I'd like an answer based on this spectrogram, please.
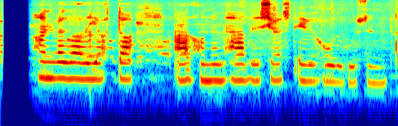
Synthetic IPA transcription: hanːvɛɾðaðɪjœht̪aaðhɔnːʏmhavðɪsjɛst̪ɪvɪɾhoːwðʏhuːsʏnm

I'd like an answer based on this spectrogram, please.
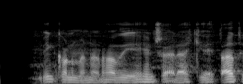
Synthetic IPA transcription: viŋkʰɔnmɛnːa̰ɾ̥havðɪɛhɪnsva̰a̰ɾɪɛhcɪðeht̪aðt̪

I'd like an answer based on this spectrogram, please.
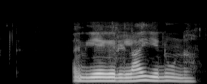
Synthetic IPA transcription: ɛ̰njɛɣɛɾilaːjɪnuːna

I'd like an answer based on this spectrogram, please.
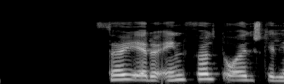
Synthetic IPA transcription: θœɥjɛɾʏʔejnfœlt̪ɔɣœɥðscɪlj

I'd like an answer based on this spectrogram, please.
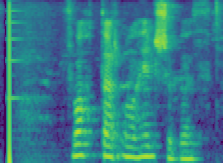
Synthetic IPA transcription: θvɔht̪aɾɔɣɦejlsʏpœːθ

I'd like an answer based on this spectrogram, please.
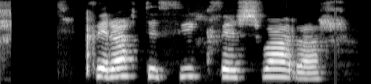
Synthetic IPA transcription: kʰvɛɾɛft̪ɪɾ̥θviːkʰvɛɾsvaːɾaɾ̥

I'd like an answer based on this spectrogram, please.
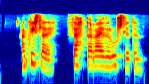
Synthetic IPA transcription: hankʰvist̪laðɪ | θɛht̪araːjðʏɾust̪lɪt̪ʏm

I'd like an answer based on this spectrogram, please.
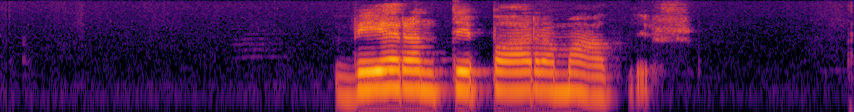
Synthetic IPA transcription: vɛːɾant̪ɪpaːɾamaːðʏ̰ɾ̥

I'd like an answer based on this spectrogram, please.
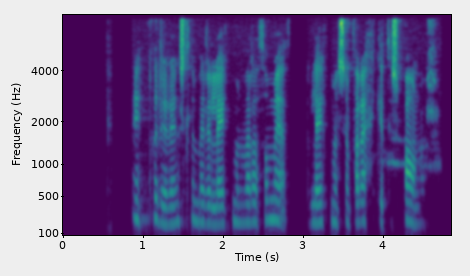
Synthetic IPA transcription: ejŋ̥kʰvɛɾɪɾejnst̪lʏmejɾɪlejk̚mɛnvɛɾðaθowmɛð | lejk̚mɛnsɛmfaːɾɛhcɪt̪ʰɪlspaːwnaɾ̥

